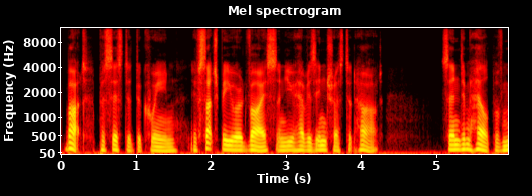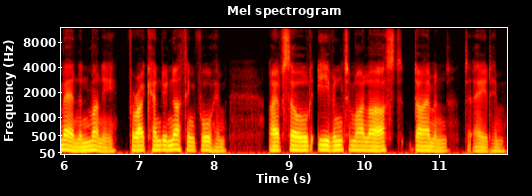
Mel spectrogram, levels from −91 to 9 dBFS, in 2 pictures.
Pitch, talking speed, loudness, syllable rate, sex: 110 Hz, 205 wpm, -20 LUFS, 5.2 syllables/s, male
